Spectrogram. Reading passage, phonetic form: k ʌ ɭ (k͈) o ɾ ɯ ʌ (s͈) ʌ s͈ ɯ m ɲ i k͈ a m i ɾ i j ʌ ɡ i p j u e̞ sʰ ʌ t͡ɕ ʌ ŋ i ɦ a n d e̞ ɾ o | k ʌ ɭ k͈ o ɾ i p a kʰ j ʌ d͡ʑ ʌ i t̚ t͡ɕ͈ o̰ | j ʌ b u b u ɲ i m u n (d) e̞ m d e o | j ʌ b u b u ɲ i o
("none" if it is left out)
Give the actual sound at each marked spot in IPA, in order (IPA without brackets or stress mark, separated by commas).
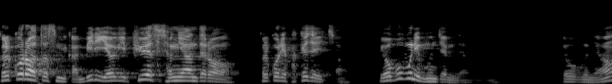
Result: k͈, t͈, d͡ʑ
